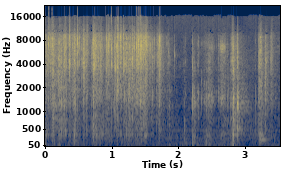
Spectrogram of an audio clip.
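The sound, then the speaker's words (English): Plastic packaging of a dog-shaped sleep mask with lights and music crinkles and crackles as it is opened, a steady run of crisp, bright rustling with sharper snaps and crunches scattered throughout, without any talking. “So let's open this up first of all, see what's inside, and see if it is actually a functional sleep mask.”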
